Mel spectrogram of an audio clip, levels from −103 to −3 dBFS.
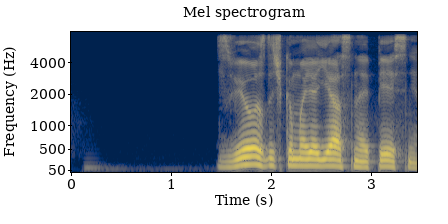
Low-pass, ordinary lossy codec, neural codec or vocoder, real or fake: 7.2 kHz; none; none; real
